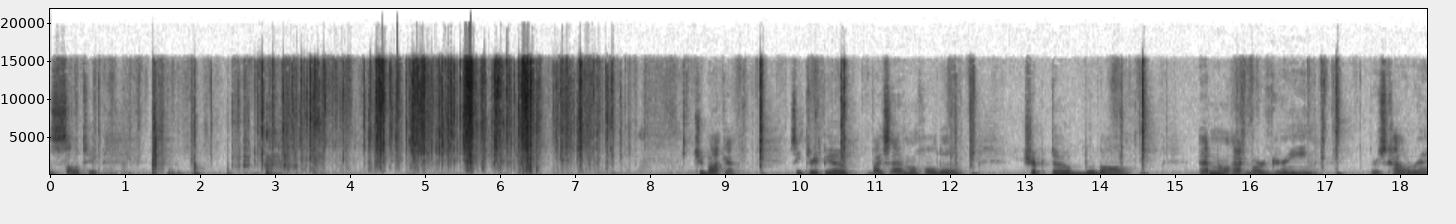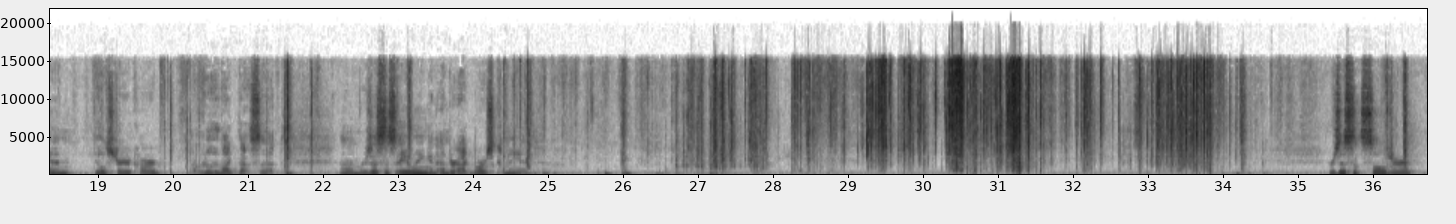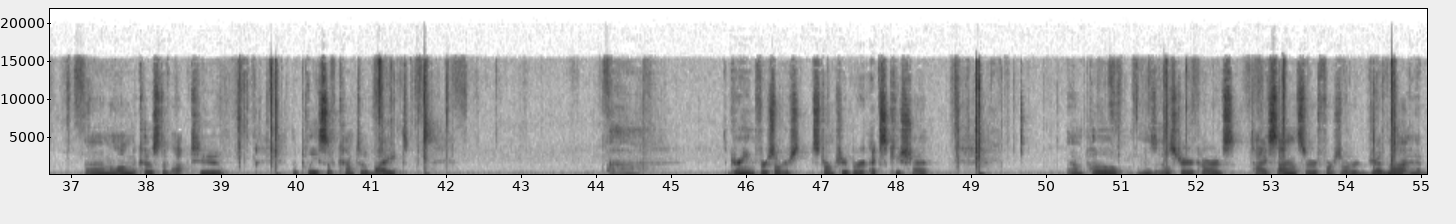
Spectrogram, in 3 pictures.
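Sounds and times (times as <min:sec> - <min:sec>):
plastic wrapper tearing and crinkling: 0:02.5 - 0:07.7, 0:26.6 - 0:34.3.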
